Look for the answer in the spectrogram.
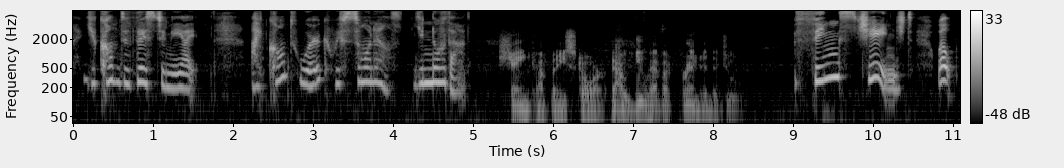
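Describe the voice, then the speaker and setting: A woman with a French accent playing a weary, sardonic vampire police officer in an audio roleplay, halting and exasperated. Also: sits high, breathy edge, full character voice. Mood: pleading, shocked. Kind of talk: scripted audio roleplay acting.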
